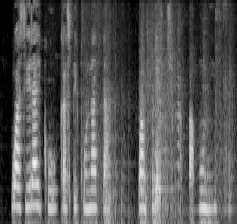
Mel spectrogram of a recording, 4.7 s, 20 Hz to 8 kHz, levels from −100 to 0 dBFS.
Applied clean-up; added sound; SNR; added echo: neural mask model RNNoise.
